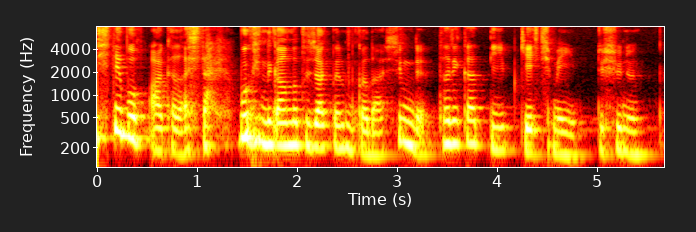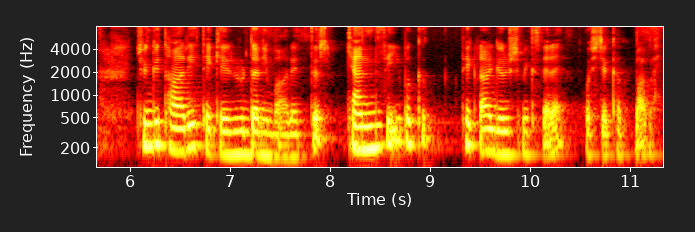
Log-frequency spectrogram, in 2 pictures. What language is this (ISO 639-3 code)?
tur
